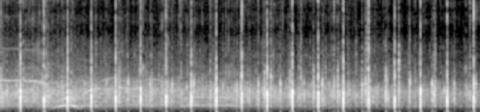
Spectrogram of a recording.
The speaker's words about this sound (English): Hey, spiritual teenagers, spiritual infants, take a panoramic view of all of this incredible stuff the mature have given over the years at Fellowship Church. Let's give a crazy round of applause for that.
